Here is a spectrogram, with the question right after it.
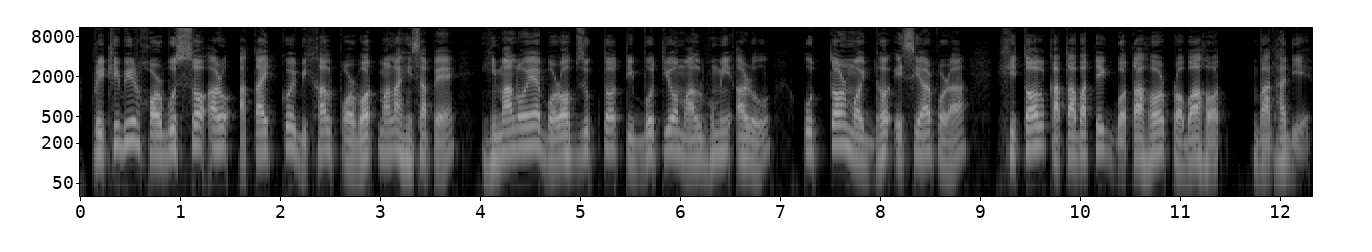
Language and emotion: Assamese, neutral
